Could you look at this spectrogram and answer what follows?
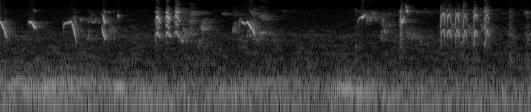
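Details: Olive-backed sunbird singing energetically, recorded as a master for caged songbirds: scattered high squeaky chips and short buzzy trills with uneven gaps, a brief dense twitter at the end, faint low rumble throughout.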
